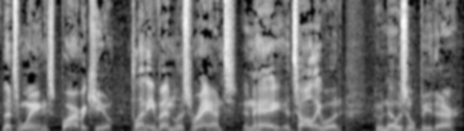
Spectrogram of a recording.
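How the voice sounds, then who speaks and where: Male promo announcer, booming prize-giveaway delivery, gravelly fry, music underneath. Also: huge pitch swings, unhurried, pushed and bright.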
